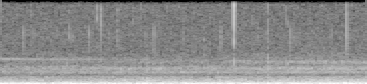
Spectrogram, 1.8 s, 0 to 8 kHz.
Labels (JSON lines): {"label": "anthrophony, boat engine", "recorder": "SoundTrap 300"}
